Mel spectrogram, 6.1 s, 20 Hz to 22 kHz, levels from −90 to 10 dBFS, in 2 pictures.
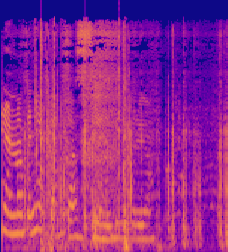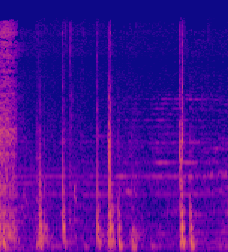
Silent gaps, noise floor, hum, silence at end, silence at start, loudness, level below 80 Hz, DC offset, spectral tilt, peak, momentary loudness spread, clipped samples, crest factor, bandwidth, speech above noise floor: none; -53 dBFS; none; 0.45 s; 0 s; -16 LUFS; -44 dBFS; under 0.1%; -3 dB/octave; 0 dBFS; 25 LU; under 0.1%; 20 dB; 16.5 kHz; 36 dB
